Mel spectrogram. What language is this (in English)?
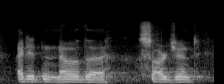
English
